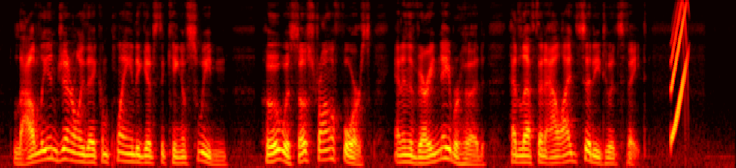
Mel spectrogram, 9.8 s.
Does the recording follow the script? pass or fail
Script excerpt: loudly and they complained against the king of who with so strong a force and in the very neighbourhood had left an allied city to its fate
fail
